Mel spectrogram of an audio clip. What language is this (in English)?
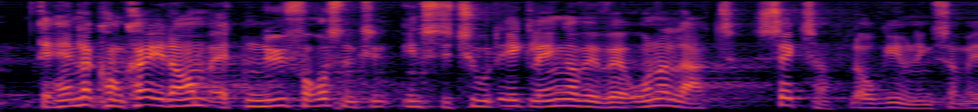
Danish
